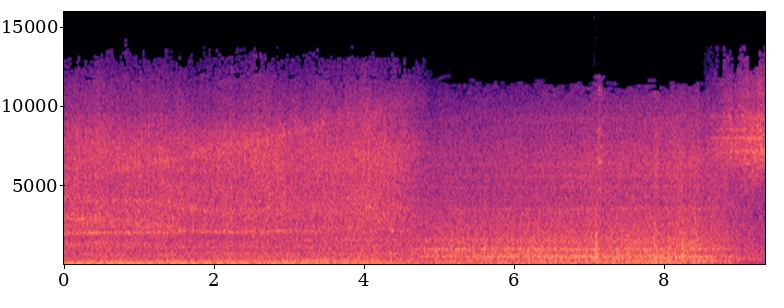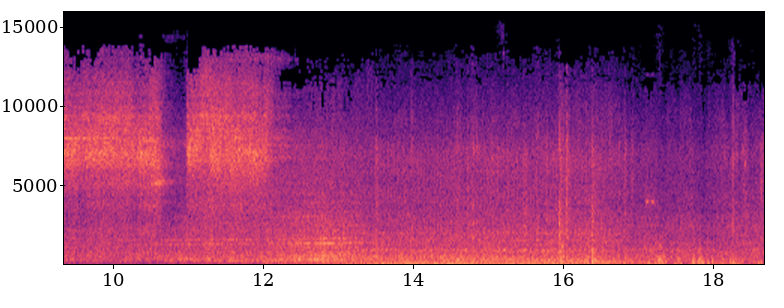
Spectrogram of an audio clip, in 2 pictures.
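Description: Passing mainline trains heard in a series of short clips: first a diesel locomotive working hard, with a steady engine note that cuts off about four seconds in. Then comes the rumble and rail noise of passing carriages, with a loud high hiss from about nine to twelve seconds.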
